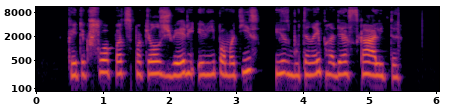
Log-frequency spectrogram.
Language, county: Lithuanian, Alytus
